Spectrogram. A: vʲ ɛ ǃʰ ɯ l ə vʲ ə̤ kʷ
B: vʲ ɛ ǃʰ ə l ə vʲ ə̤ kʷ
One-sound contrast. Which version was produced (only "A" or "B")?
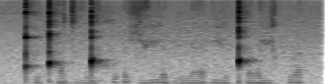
B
